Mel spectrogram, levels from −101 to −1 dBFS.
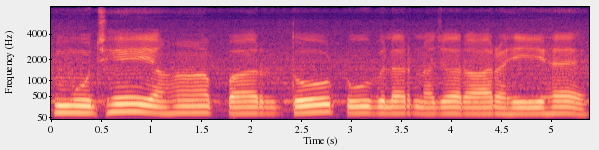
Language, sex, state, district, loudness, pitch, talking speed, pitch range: Hindi, male, Madhya Pradesh, Katni, -14 LUFS, 125 Hz, 100 wpm, 120-135 Hz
